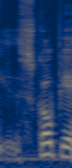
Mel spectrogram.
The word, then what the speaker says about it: Skopje: We had to take a bus to Skopje in Macedonia. – Skopje. – Here's the other thing. Okay, Skopje is how they say it, right? – Skopje.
